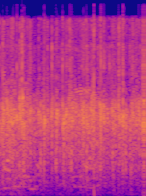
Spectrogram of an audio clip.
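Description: Continuous loud clapping from an audience at an Amway team meeting, a dense, steady patter filling the room.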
